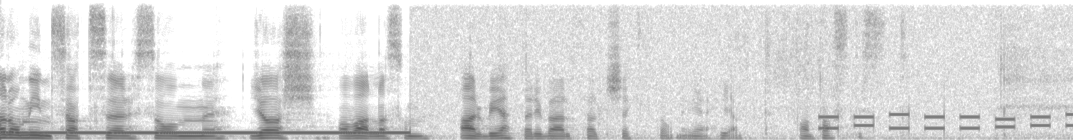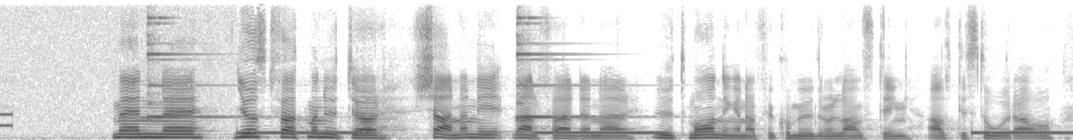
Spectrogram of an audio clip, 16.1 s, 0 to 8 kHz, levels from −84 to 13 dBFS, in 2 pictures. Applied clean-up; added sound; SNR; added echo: none; Telephone + Bell; 5 dB; none.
